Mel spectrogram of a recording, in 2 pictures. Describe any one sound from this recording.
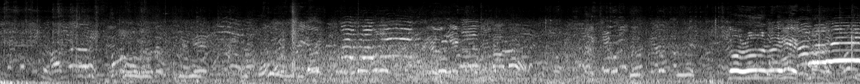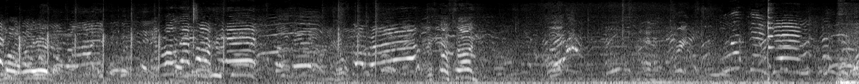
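Children and adults shout and cheer nearby outdoors.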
